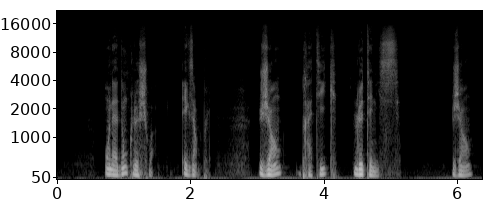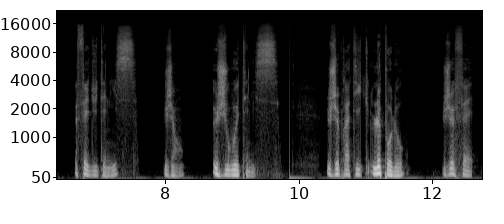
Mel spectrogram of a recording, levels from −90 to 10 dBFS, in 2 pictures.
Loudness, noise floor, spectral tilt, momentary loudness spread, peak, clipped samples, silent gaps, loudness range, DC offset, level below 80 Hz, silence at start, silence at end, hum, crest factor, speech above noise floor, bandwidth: -24 LUFS; -69 dBFS; -7 dB/octave; 19 LU; 0 dBFS; under 0.1%; none; 10 LU; under 0.1%; -48 dBFS; 0.75 s; 0.15 s; none; 26 dB; 46 dB; 13 kHz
